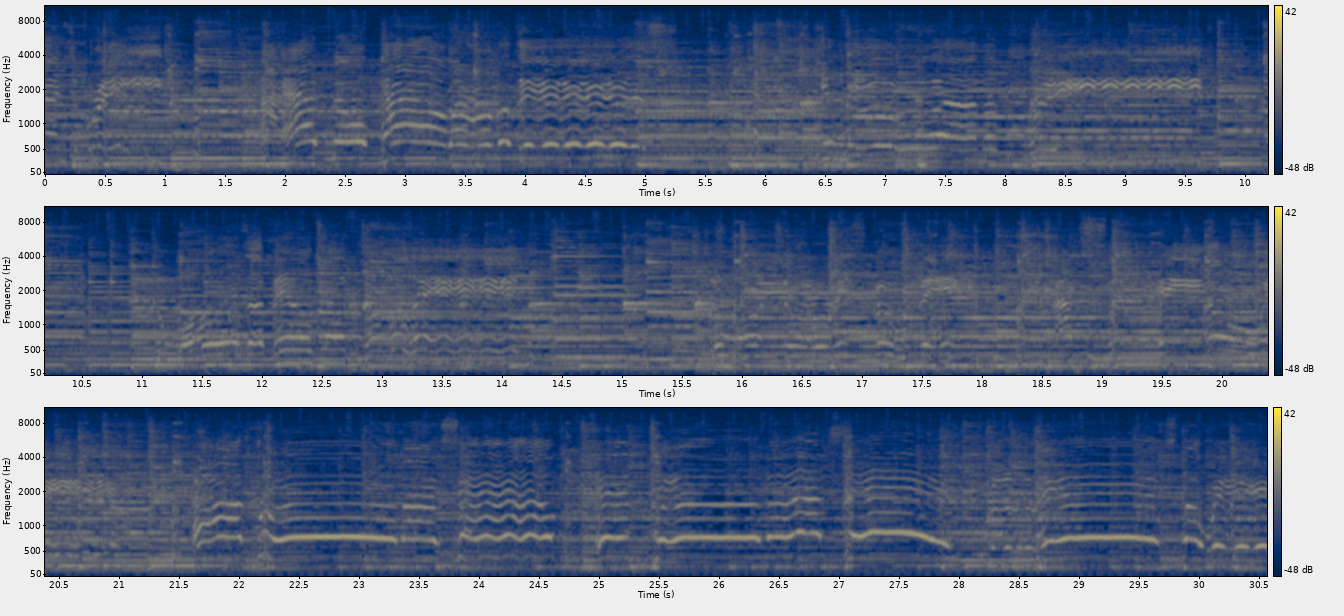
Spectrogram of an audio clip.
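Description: Acoustic guitar played live with a man singing over it, holding long notes with vibrato, most clearly in the second half.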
